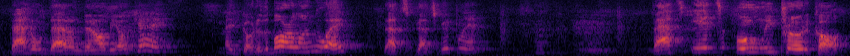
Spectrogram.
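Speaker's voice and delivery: high, loud, driving sermon; fired-up preaching. Real, not acted. A preacher warning the room about the exit strategy, shouting high. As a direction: hammer the point like a preacher.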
